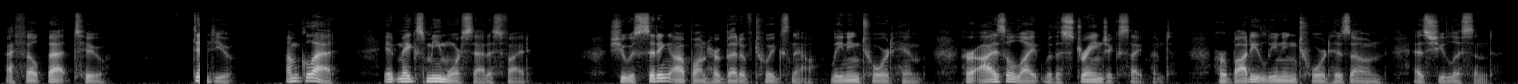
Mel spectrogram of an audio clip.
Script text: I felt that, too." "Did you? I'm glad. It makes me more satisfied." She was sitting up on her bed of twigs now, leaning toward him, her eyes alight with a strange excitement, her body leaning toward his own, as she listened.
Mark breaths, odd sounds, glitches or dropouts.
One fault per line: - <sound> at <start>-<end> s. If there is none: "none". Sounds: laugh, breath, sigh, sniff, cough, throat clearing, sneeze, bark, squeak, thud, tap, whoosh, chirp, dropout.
- dropout at 2.0-2.1 s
